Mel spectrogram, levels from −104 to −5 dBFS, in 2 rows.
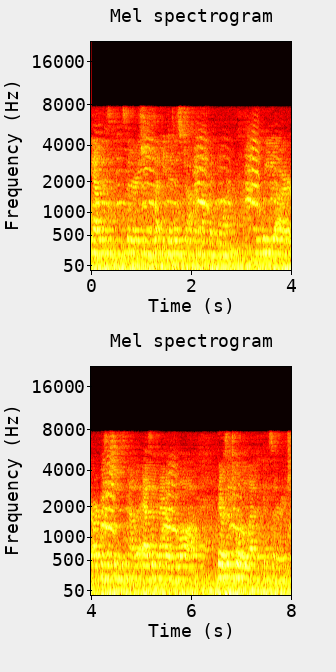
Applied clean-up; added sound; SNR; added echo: none; Gull, seagull; 5 dB; reverberation time 1.2 s.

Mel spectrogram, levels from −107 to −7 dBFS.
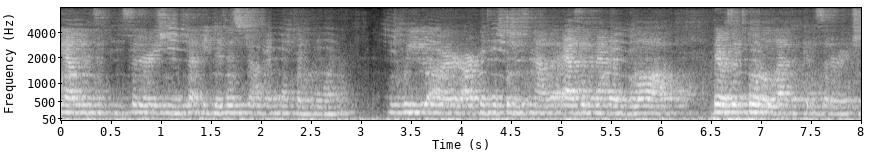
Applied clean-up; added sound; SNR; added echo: neural separator model SepFormer DNS4.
